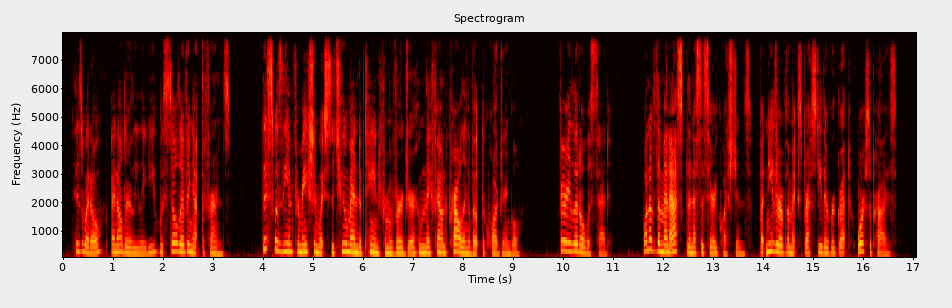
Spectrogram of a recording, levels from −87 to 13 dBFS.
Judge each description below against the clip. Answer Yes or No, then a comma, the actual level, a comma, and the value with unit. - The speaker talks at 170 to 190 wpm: Yes, average, 180 wpm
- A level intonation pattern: No, average, 4.2 semitones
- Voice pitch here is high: Yes, high, 235 Hz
